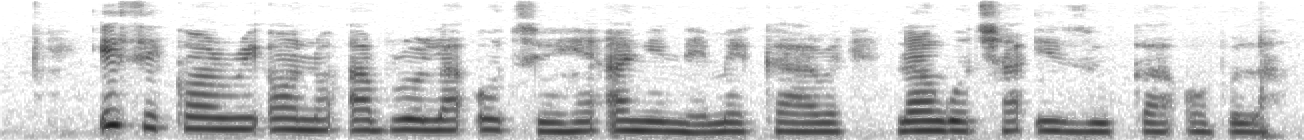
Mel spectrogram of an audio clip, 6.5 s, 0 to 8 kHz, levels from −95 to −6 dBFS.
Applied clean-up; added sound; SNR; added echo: none; none; none; none.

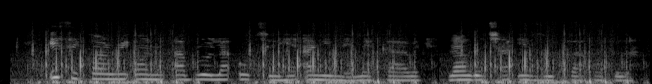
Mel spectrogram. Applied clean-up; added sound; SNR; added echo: none; Bird; 1 dB; none.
